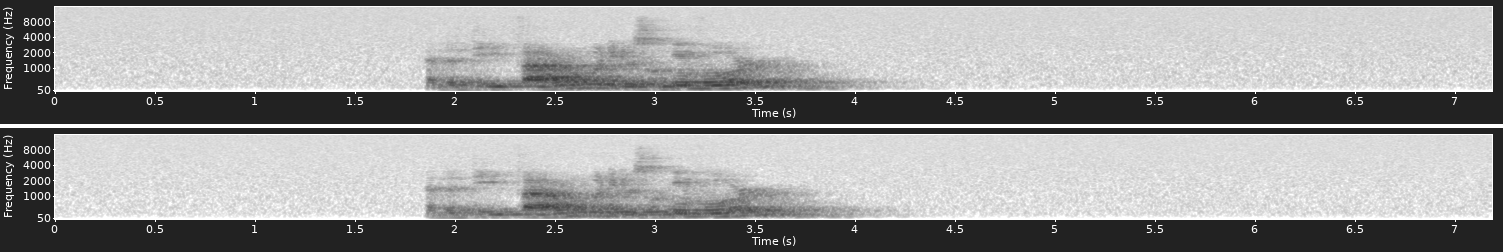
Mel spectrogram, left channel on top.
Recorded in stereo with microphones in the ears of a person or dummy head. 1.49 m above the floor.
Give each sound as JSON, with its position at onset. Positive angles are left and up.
{"t": 1.9, "sound": "a man speaking", "side_deg": 5, "distance_m": 3.5}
